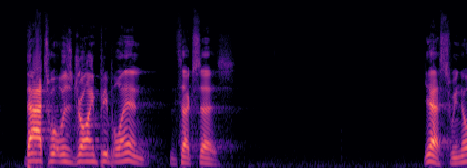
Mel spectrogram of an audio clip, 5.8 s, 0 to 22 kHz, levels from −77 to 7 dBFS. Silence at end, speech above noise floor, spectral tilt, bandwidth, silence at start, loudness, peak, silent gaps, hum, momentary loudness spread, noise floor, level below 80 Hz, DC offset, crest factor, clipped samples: 0 s; 51 dB; -4.5 dB/octave; 16.5 kHz; 0.35 s; -20 LUFS; 0 dBFS; none; none; 12 LU; -71 dBFS; -54 dBFS; under 0.1%; 22 dB; under 0.1%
